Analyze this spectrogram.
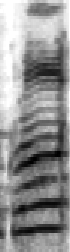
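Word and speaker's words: grá: So, graw is the Irish word for love.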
